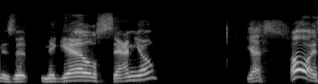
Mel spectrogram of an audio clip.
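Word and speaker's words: Sanó: Is it Miguel Sano?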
